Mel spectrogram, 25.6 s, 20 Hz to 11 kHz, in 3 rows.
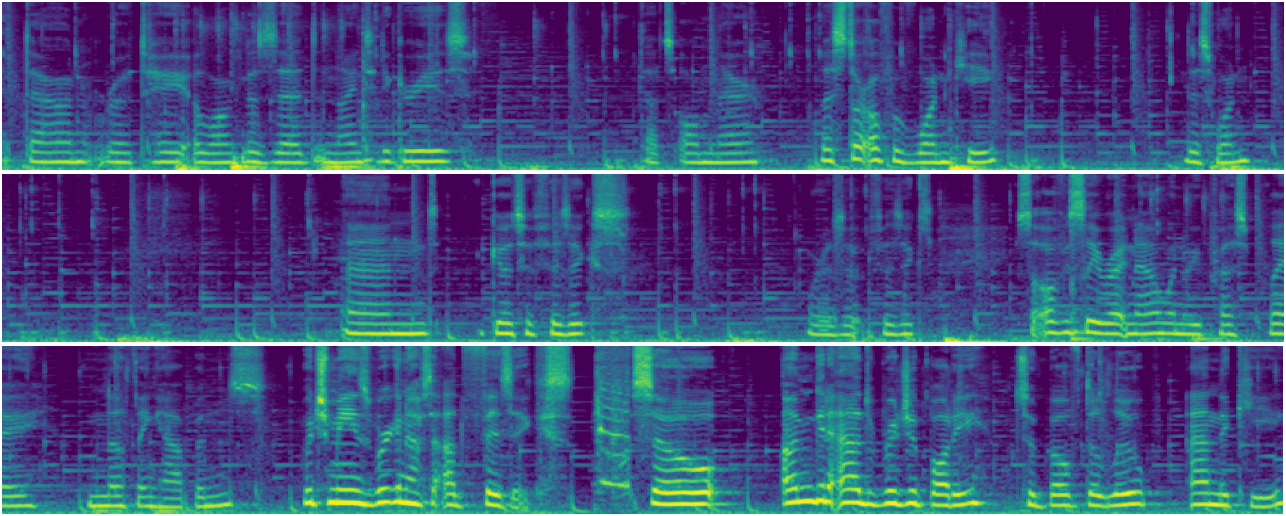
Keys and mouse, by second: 0.1 middle click, 0.7 middle click, 2.1 9, 2.1 0, 2.3 click, 2.8 middle click, 3.4 g, 4.0 click, 4.2 middle click, 5.1 middle click, 5.3 middle click, 5.7 middle click, 5.9 h, 6.8-7.9 middle drag, 8.1 ctrl+s, 8.6 click, 8.9 middle click, 9.6 middle click, 12.2 click, 12.5 click, 12.9 click, 13.4 click, 15.2 space, 19.6 click, 19.6 space, 23.1 click, 24.3 click.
